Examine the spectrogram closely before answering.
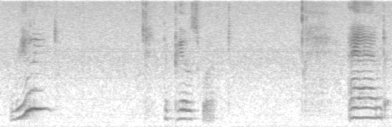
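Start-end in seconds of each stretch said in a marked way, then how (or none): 0.1-0.6 high, loud disbelieving Really?; a burst of real astonishment; astonished. Retold or imitated. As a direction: leap up in sudden surprise. Astonished at friend's offer of pills.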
